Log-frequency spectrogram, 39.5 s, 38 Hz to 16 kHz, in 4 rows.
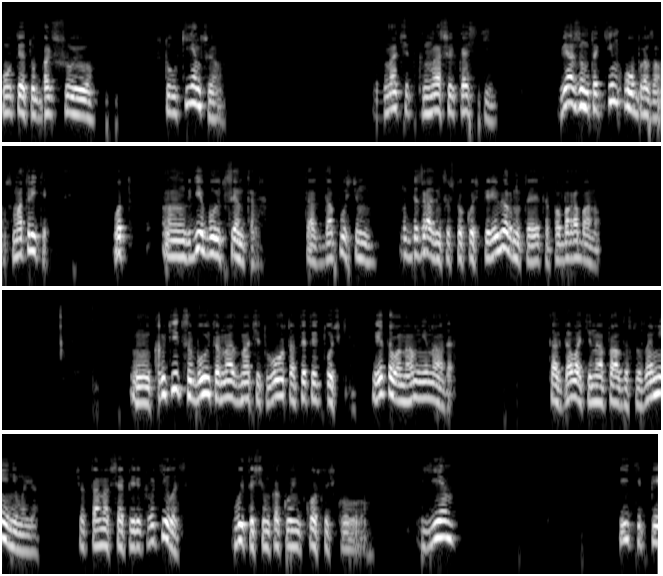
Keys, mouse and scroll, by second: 1.6 s, 7.1 g, 9.7 g, 11.2-12.5 middle drag, 12.5 scroll down 1, 13.4 click, 14.9 g, 17.2 middle click, 19.2-21.2 middle drag, 22.9 shift+middle click, 24.9 middle click, 25.6 scroll down 1, 26.5 click, 27.4 KP_1, 29.1 Delete, 34.0 r, 36.0 e, 39.2 click.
